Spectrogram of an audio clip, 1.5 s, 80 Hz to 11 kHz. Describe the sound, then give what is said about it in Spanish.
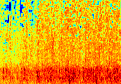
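A crowd in Toledo applauds at midday, ending a minute's silence held after the killing of an 11-year-old boy in Mocejón; a dense, continuous wash of many hands clapping at an even, fairly loud level throughout, with no voices heard. “Con este aplauso se ha roto el minuto de silencio que se ha guardado a mediodía en Toledo tras el asesinato en Mocejón de un niño de solo 11 años, una localidad que sigue en shock por lo ocurrido.”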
